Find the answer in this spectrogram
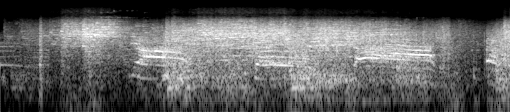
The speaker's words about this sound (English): The attacker enters and smashes the staff through a display case.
